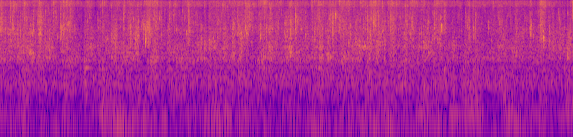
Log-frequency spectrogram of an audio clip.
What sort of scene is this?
kitchen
